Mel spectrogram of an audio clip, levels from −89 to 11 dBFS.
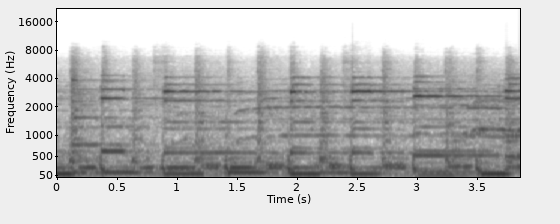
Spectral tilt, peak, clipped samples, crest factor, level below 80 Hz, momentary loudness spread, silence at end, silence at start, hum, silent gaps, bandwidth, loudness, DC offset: -5.5 dB/octave; -2 dBFS; under 0.1%; 14 dB; -26 dBFS; 4 LU; 0 s; 0 s; none; none; 8 kHz; -15 LUFS; under 0.1%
